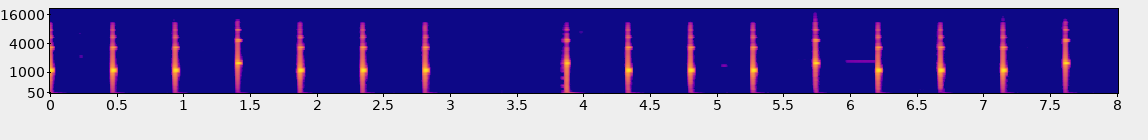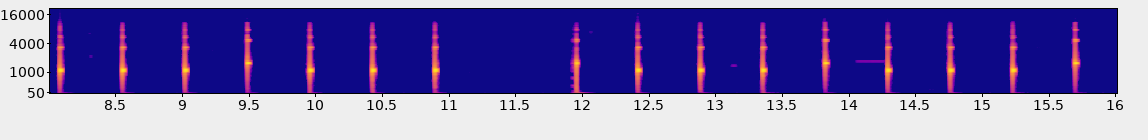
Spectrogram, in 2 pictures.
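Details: AED training demonstration: after shock delivered, device prompts five cycles of CPR; sharp regular metronome clicks about 110 to 120 a minute with brief pauses pacing chest compressions, simulated.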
